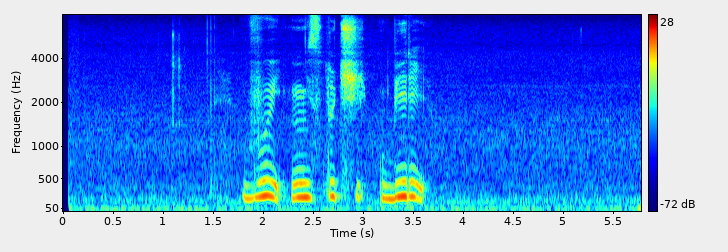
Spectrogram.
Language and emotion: Russian, neutral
